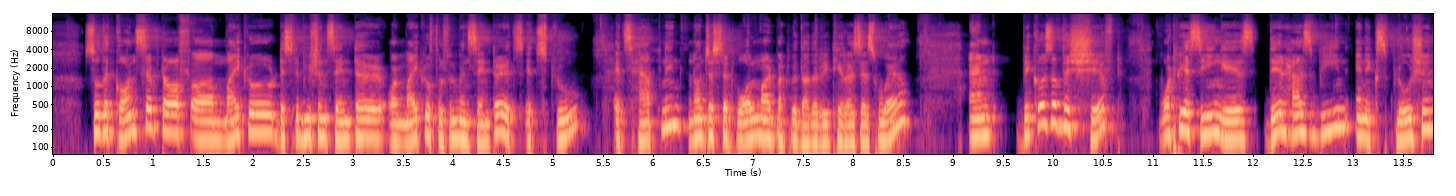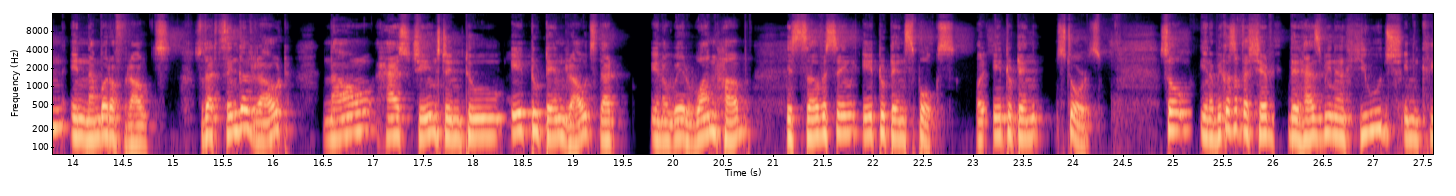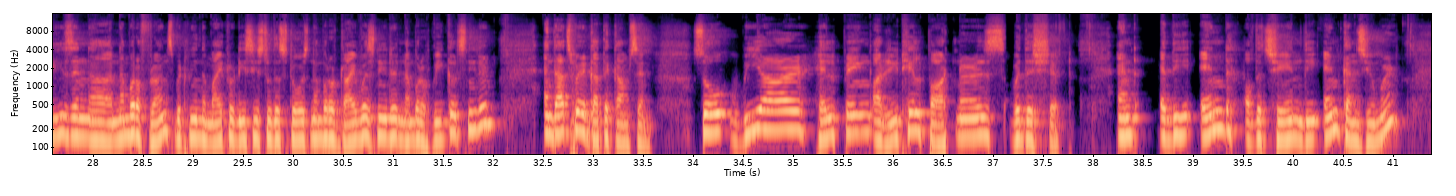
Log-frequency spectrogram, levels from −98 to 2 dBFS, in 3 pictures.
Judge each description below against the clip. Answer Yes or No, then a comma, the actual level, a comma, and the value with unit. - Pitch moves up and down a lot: No, average, 4.0 semitones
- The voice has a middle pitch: Yes, medium, 150 Hz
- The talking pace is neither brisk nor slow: Yes, average, 195 wpm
